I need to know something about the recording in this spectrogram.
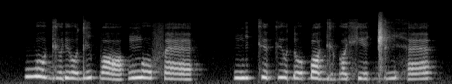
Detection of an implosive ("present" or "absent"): present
